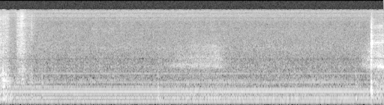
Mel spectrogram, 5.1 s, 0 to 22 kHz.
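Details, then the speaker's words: Solis grid-tie solar inverter on the bench during low-voltage start testing and repair, DC input turned down to about 80 V while it still reads no watts: steady low electrical hum, no buzzing or crackle; normal inverter hum. "you can hear it humming though we're on 80 volts now take it down a bit"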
